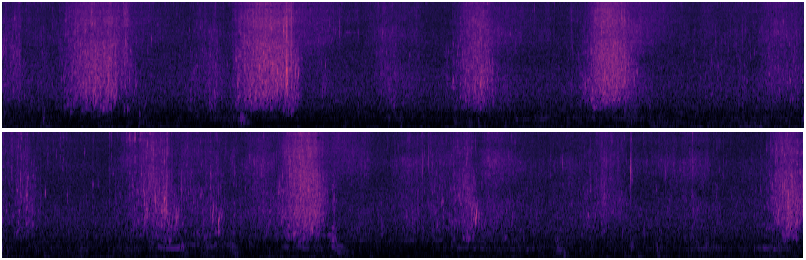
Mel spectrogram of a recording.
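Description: Water sloshing and washing against the camera, which is dipped in murky water, in irregular surges about once every two seconds.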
